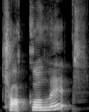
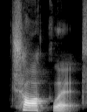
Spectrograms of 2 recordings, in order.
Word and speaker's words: chocolate: thích của thức ăn, tôi nghe rất nhiều học sinh nói: "choc-o-muộn", nơi họ phát âm này "o". Trong tiếng Anh, chúng ta không phát âm đó. Chúng tôi thường nói ... Vì vậy, chúng ta không nói "choc-o-muộn", đó là ba âm tiết; chúng tôi thực sự nói: "Choclate", "sô cô la", "Chocolate".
